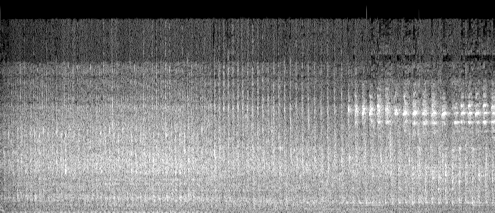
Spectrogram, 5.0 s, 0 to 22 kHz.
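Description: The engine of a 1996 model tractor idles loudly and steadily with a dense, knocking chug that continues unbroken from start to finish at close range.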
